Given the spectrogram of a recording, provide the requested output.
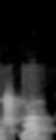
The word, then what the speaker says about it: Sequim: Sequim or Squim sees the least amount of rain in Washington State.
